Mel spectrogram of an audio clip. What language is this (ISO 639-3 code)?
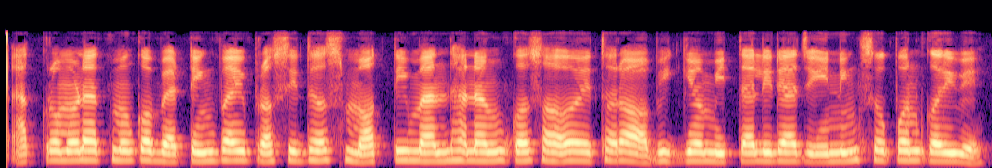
ori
